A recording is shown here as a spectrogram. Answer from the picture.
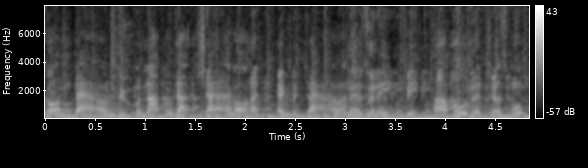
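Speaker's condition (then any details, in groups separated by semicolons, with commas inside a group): No condition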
